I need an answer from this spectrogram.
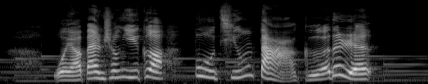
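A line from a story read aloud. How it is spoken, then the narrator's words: Laughing. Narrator (Chinese): 丹尼笑着说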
